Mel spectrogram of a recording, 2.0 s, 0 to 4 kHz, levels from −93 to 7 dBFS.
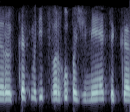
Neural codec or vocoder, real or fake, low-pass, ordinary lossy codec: none; real; 3.6 kHz; MP3, 32 kbps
